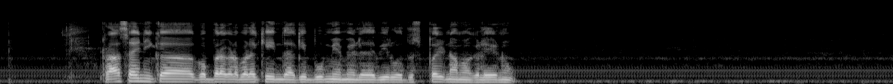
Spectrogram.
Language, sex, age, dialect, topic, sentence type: Kannada, male, 31-35, Coastal/Dakshin, agriculture, question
